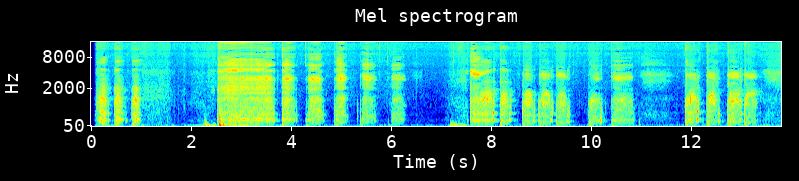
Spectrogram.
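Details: Repeated bouts of harsh, barking coughs in quick succession, labelled an asthma cough: barking cough.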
